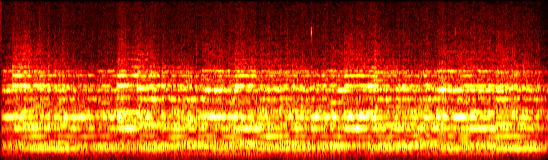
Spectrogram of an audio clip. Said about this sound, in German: Die Kirchenglocken kehrten von der Beichte aus Rom zurück. Schön und rein erklang das erste Geläut der Glocken und war weithin zu hören. Jung und alt freute sich über den hellen Klang.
